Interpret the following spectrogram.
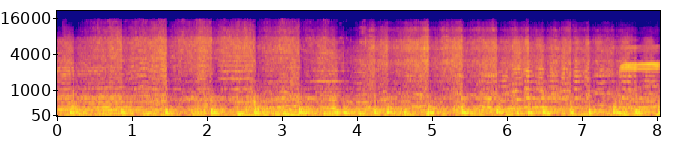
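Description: Brass band playing morenada music with a steady drum beat.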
